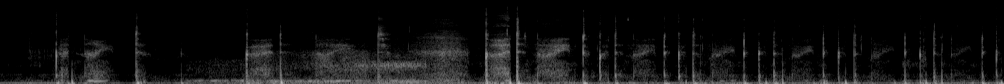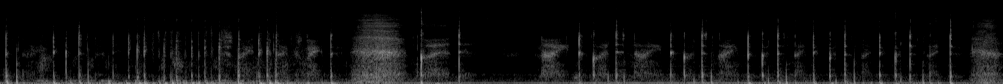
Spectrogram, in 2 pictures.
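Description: Close-up mouth sounds right on a foam-covered microphone: a rapid, irregular run of wet lip and tongue clicks and mic kisses mixed with breathy, wordless whispering, which swells briefly about two-thirds of the way through.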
